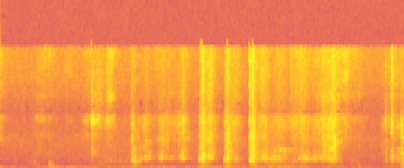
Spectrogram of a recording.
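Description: Near silence, with a few faint, soft scratchy strokes of a flat paintbrush brushing over a paper cut-out on a collage board.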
